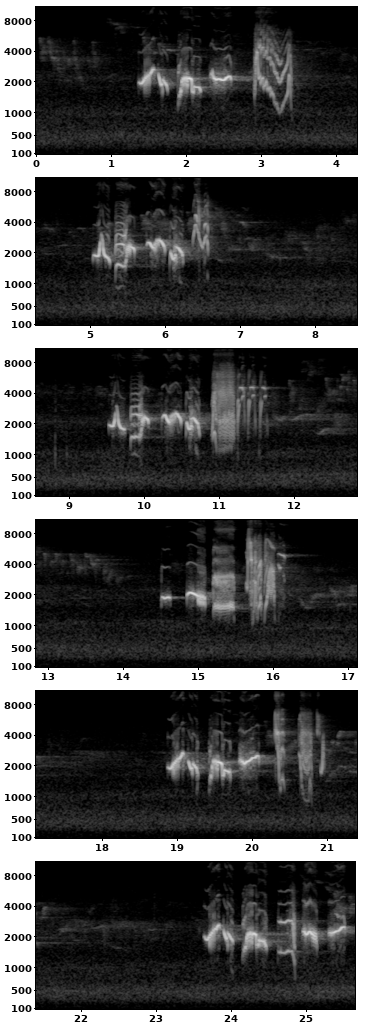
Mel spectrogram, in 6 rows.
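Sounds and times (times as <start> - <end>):
Common blackbird singing: 0.1 - 3.5, 4.4 - 8.4, 9.5 - 13.9, 14.5 - 17.1, 18.9 - 22.6, 23.6 - 25.6.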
